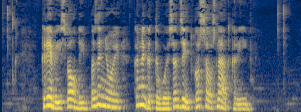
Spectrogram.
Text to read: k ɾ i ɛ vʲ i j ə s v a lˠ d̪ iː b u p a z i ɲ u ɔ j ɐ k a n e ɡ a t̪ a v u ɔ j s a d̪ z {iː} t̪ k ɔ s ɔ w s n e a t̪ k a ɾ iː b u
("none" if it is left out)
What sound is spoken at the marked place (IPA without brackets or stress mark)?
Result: iː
